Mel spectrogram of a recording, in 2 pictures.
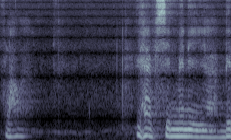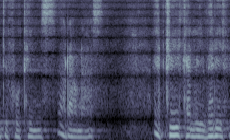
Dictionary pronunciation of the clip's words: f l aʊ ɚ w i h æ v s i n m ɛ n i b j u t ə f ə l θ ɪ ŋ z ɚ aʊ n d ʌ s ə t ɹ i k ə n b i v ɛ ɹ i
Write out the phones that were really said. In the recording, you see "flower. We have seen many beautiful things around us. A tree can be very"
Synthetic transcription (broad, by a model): f l aʊ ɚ w i h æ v s i n m ɛ n i b j u t ə f ə l t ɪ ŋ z ɚ aʊ n d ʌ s ə t ɹ i k ə n b i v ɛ ɹ i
